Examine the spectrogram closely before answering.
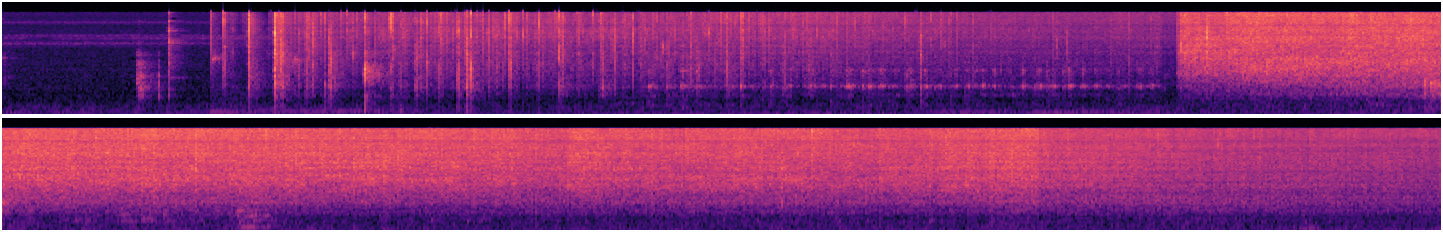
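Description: Hot oil crackling and spitting in a frying pan, then about twelve seconds in a sudden loud sizzle as chicken strips go into the pan and are stirred with chopsticks. The sizzle holds steady and eases off near the end.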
